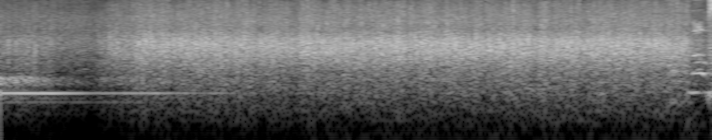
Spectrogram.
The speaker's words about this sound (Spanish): A sus hijos, esos aplausos para sus hijos.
